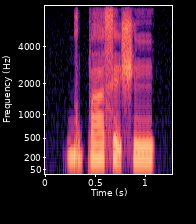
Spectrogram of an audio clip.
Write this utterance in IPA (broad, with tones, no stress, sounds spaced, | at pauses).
ɡ ṵ˦˨ p ä˦ sʰ ḛ˦˨ ʃ ĩ˨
